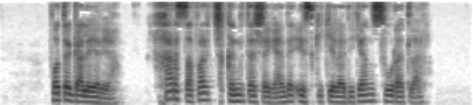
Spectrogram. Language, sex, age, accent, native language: Uzbek, male, 19-29, Jizzax, Uzbek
